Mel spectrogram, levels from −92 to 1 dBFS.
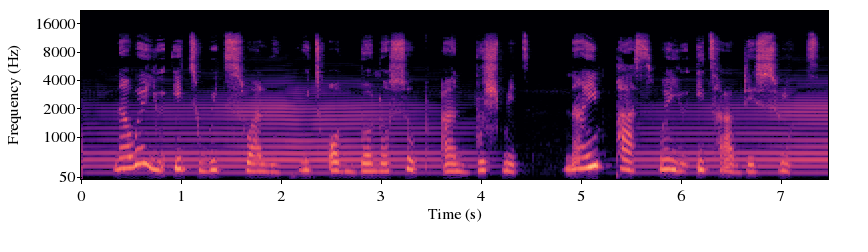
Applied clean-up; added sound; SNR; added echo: none; Wind instrument, woodwind instrument; 13 dB; none.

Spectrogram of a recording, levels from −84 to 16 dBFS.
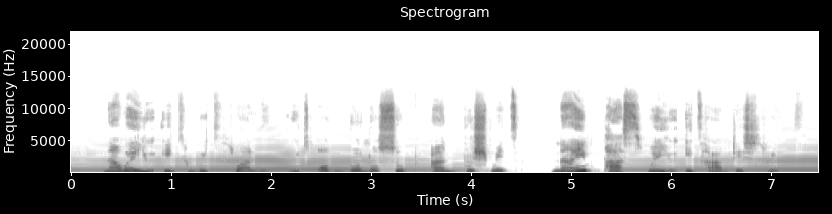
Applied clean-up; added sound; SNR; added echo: neural mask model RNNoise.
